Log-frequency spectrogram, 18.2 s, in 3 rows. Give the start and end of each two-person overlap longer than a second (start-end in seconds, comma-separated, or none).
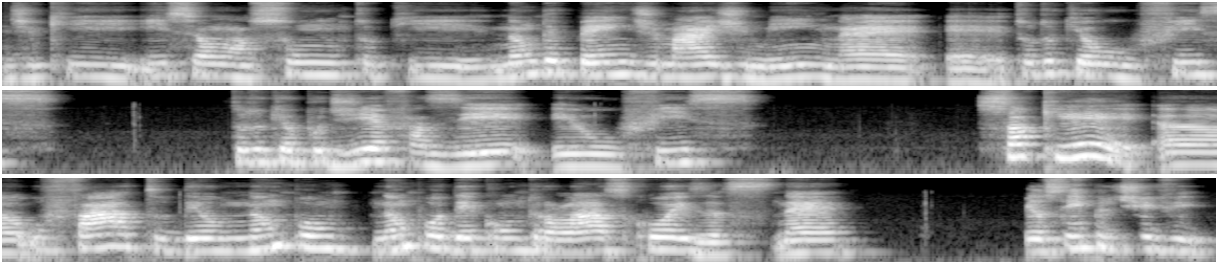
none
